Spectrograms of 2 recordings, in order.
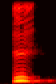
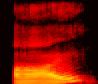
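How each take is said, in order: First: The letter is said with its short vowel sound. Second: The letter is said with its long vowel sound. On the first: "this is short vowel sound" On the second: "it is long vowel sound"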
